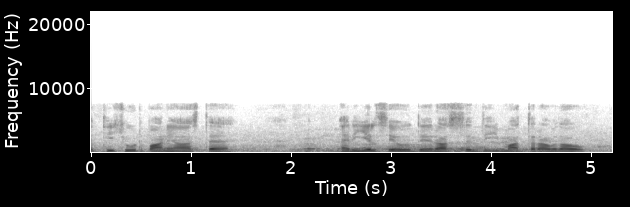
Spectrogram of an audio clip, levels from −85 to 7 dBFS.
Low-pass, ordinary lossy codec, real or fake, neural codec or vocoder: none; none; real; none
